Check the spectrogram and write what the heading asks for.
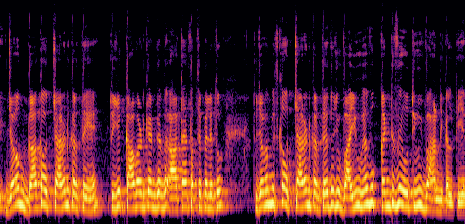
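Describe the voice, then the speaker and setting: Guy tutor going over exam questions, kinda high voice, soft mellow tone. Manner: steady explanatory, asks and answers own questions. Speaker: teacher. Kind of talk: exam prep lesson.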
